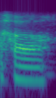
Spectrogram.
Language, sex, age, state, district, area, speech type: Sindhi, male, 18-30, Maharashtra, Thane, urban, conversation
